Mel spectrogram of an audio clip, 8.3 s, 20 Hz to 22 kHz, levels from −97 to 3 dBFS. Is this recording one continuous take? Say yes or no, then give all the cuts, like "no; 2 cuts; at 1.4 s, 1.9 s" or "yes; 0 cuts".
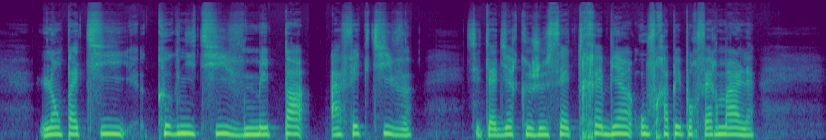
yes; 0 cuts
